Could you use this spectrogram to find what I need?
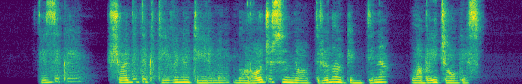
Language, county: Lithuanian, Kaunas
